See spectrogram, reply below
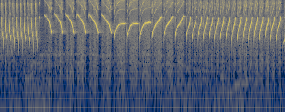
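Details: A canary's ngerol training song for young birds: steady rapid notes, then slower swooping down-slurred whistles, and finally a fast even roll of short falling notes.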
